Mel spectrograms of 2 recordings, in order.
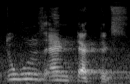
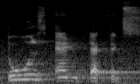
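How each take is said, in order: Both takes have the same delivery.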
